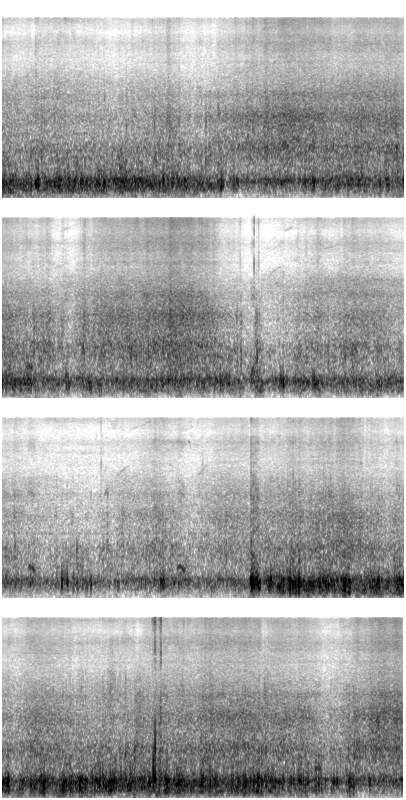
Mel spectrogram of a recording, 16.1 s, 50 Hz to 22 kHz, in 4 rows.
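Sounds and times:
rushing wind: 0:00.0 - 0:16.0
wheels crackling on tarmac: 0:00.0 - 0:16.0
wind buffeting microphone: 0:00.0 - 0:16.0.

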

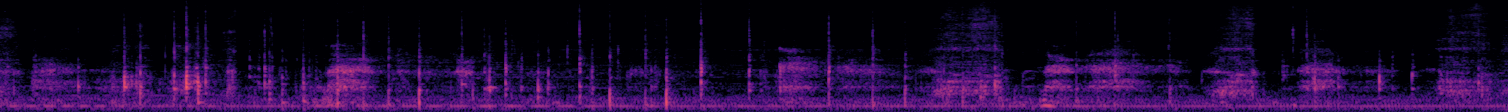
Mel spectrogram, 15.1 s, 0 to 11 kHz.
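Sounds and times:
fork tapping plastic bowl: 0:01.2 - 0:07.6.

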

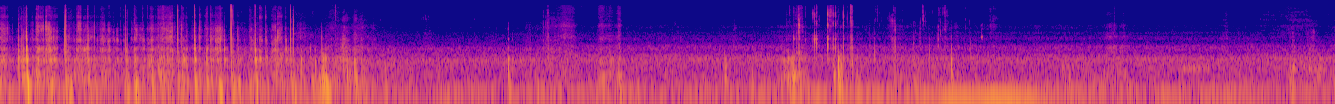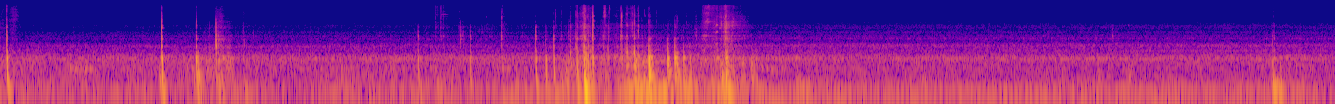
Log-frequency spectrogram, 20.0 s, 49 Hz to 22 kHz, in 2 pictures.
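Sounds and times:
cat scratching cardboard box: 0:00.0 - 0:02.8.

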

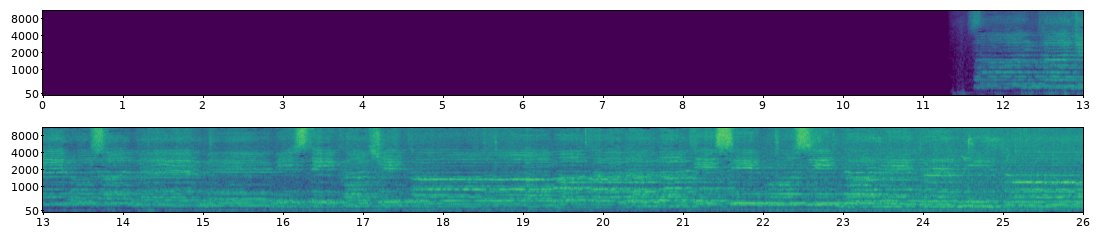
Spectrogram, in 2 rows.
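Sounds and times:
choir singing sustained notes: 0:11.6 - 0:26.0.

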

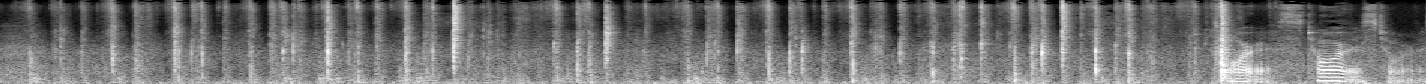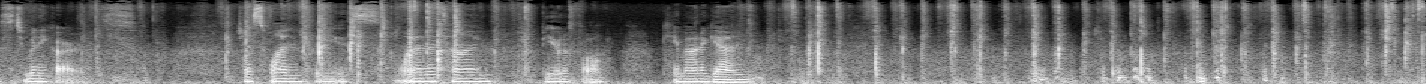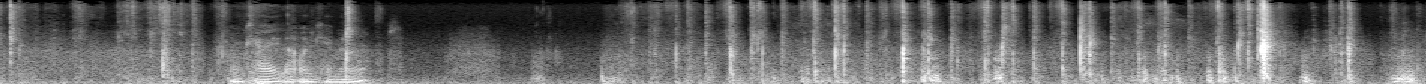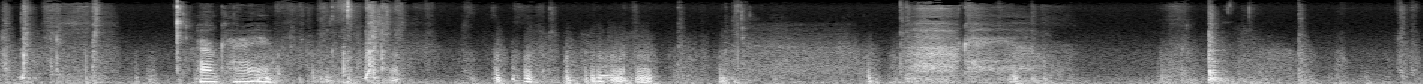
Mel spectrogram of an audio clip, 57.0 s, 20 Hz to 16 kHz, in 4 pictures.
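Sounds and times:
cards being shuffled: 0:00.2 - 0:12.4, 0:15.0 - 0:15.8, 0:16.4 - 0:20.1, 0:21.5 - 0:30.8, 0:34.6 - 0:43.9, 0:45.5 - 0:50.3.

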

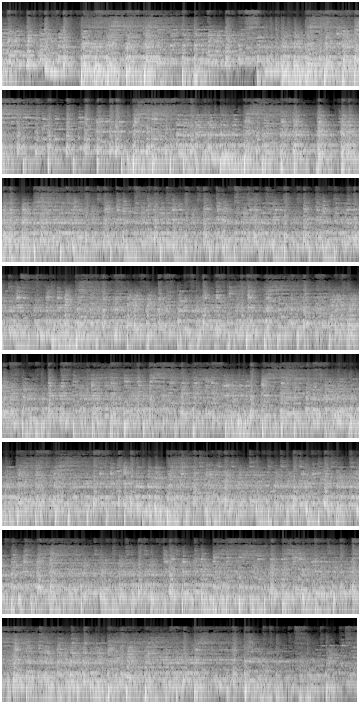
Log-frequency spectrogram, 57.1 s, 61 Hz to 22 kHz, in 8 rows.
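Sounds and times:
drum and percussion beat: 0:00.0 - 0:57.0
steel pans playing fast notes: 0:00.0 - 0:57.0.

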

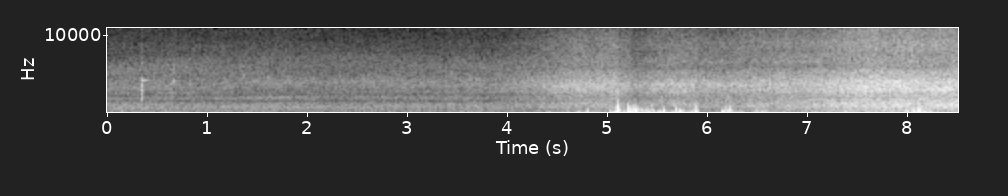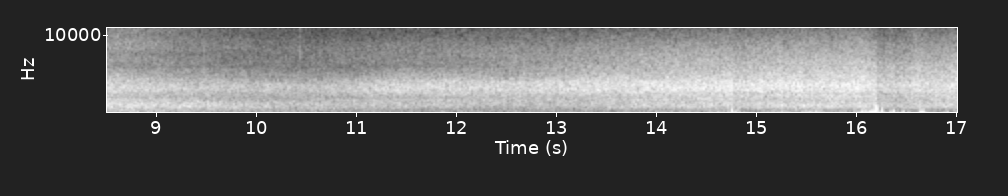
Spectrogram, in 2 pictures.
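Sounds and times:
wind gust on microphone: 0:04.1 - 0:17.0
surf washing onto rocks: 0:04.2 - 0:17.0.

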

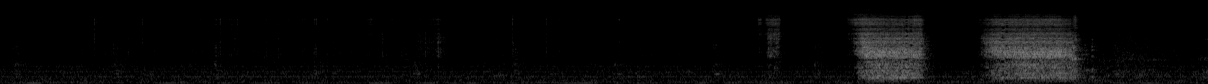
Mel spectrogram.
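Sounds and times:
breath blown through blowpipe: 0:08.5 - 0:11.0.

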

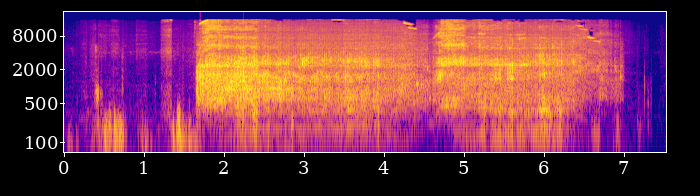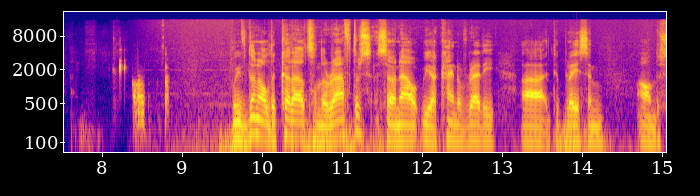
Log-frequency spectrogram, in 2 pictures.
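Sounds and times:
jigsaw cutting wood: 0:01.7 - 0:07.1.

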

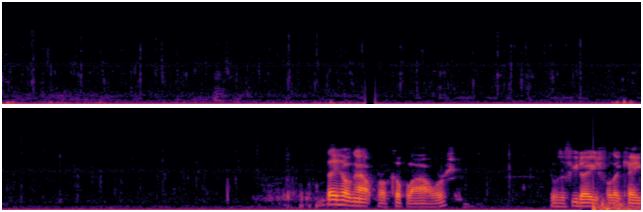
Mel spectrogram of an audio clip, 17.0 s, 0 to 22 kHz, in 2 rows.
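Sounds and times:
faint clicks: 0:00.0 - 0:12.8, 0:14.5 - 0:16.4
steady hiss: 0:02.2 - 0:17.0
hog grunting: 0:11.8 - 0:14.8.

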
